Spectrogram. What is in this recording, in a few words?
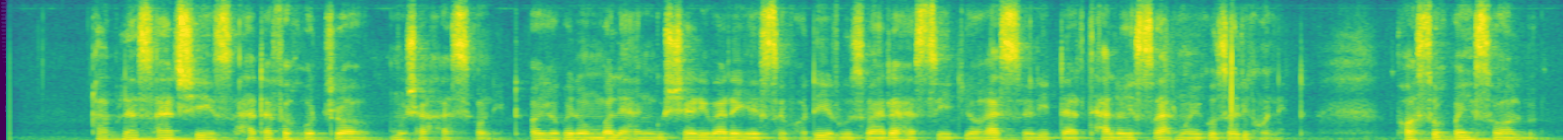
voice msg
